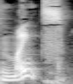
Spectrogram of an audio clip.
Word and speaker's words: Mainz: thought was Mainz, but I guess there's supposed to be like a T pronounced in it, so it's Mainz. Which sounds weird to me, because why is there not like a T? But maybe a Z is pronounced that way in German.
